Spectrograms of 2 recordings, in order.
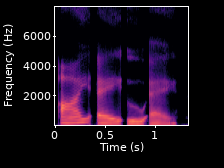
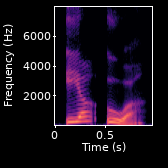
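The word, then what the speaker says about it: Yahweh: The 4 letters come together to form the name YAH-WEH, pronounced YAH-WEH, a name made of 4 distinct vowel sounds, just like Josephus said.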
